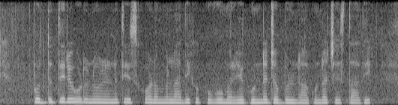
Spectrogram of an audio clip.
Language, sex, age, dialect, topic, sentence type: Telugu, female, 18-24, Southern, agriculture, statement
